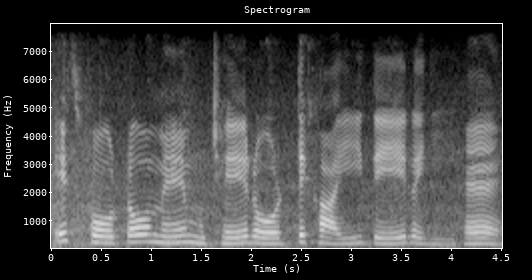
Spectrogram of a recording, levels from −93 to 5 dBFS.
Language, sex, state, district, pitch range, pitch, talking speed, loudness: Hindi, female, Madhya Pradesh, Katni, 195-230 Hz, 210 Hz, 120 wpm, -17 LUFS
